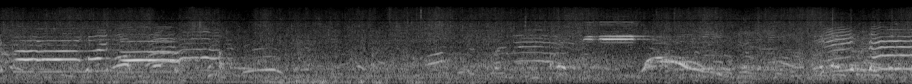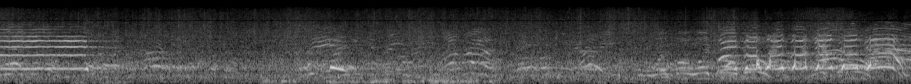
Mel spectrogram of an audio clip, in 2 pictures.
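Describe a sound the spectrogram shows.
Swimmers splash and thrash in water.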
